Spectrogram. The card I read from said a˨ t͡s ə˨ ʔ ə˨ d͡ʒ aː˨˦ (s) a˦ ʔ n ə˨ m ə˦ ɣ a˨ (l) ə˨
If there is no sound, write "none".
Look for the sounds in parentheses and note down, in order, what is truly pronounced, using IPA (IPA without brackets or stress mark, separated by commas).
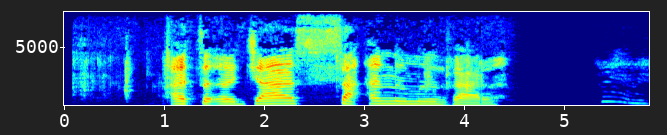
s, ɾ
